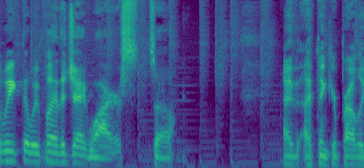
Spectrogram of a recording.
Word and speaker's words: Jaguars: you are all wrong it's pronounced jaguars not jaguars or jaguars no opinion on the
